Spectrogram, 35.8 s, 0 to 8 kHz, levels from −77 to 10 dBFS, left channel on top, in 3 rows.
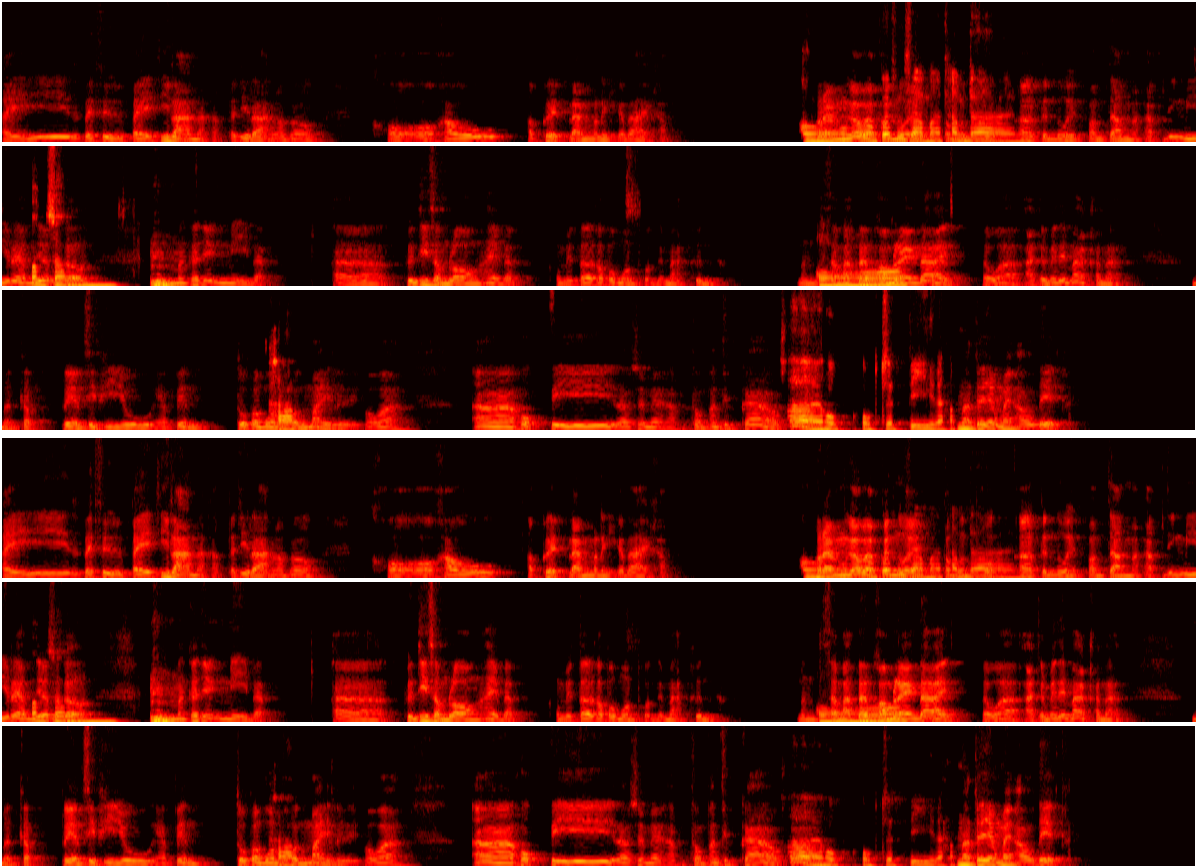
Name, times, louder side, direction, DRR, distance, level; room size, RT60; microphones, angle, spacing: voice 1, 0.0-3.2 3.7-5.0 5.3-6.7 8.1-12.8 13.1-14.6 15.2-17.1 17.5-19.1 19.9-21.5 21.7-23.2 23.8-24.2 24.5-25.9 26.2-27.9 28.6-32.1 33.4-34.6, right 1 dB, 75° right, 9 dB, 2.1 m, -33 dB
voice 2, 8.0-10.3 12.2-13.1 20.1-21.0 26.6-26.8 31.7-33.4, left 4 dB, 70° left, 17 dB, 0.7 m, -29 dB
20.0 x 13.5 x 5.0 m, 0.43 s
head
